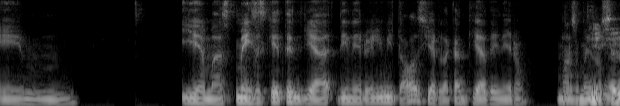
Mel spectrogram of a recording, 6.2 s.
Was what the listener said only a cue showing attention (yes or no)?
no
